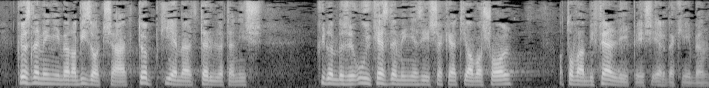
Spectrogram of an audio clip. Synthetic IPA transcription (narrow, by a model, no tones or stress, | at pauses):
kø̞zlɛmeːɲeːbɛnɒbizo̞t͡ʃːaːɡt̪ø̞bkiɛmɛlt̪ːɛɾylɛt̪ɛniʃ | kylø̞mbøzøːuːjkɛzd̪ɛmeːɲɛzeːʃɛkɛt̪jɒvɒʃo̞l | ɒt̪o̞vaːbːifɛlːeːpeːʃeːrd̪ɛkeːbɛn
